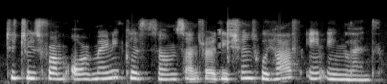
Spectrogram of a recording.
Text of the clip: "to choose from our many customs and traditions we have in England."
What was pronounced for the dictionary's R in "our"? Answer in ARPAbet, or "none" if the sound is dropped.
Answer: R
